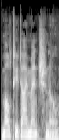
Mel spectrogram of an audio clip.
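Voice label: "multidimensional", English, British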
